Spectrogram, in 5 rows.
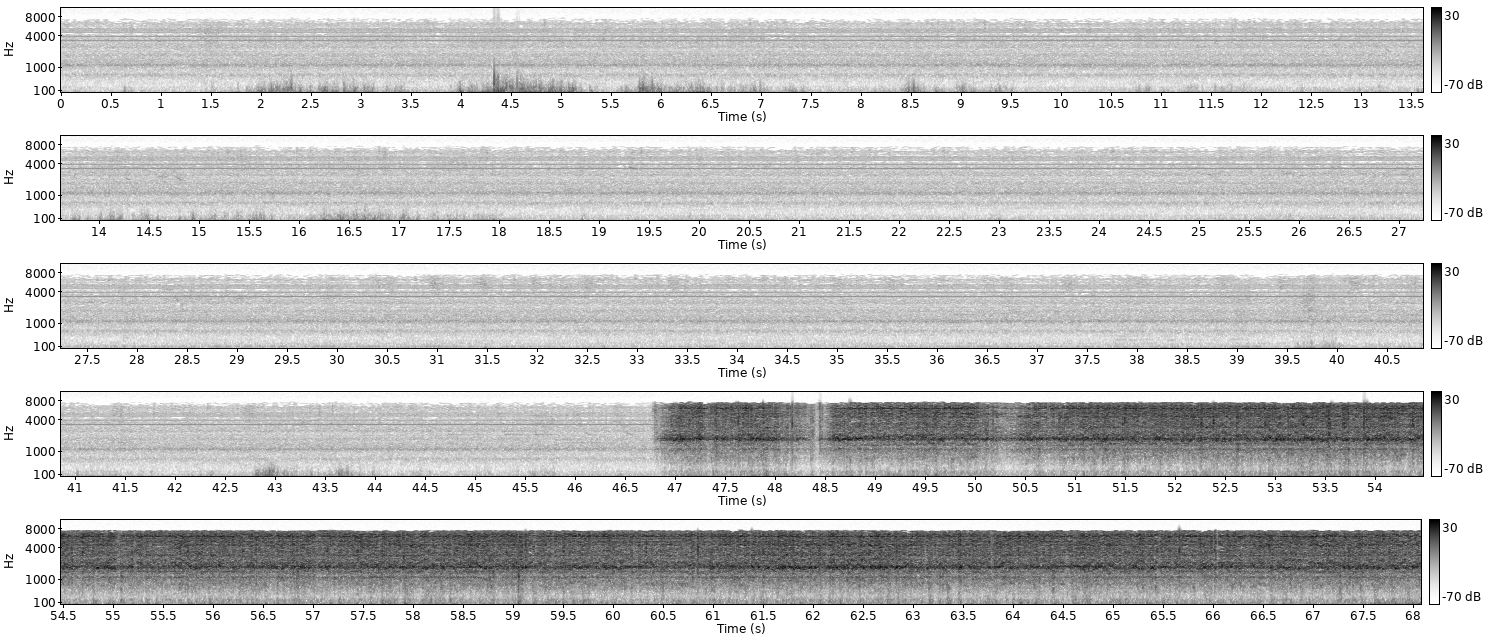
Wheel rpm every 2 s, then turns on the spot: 0, 0, 0, 0, 0, 0, 0, 0, 0, 0, 0, 0, 0, 0, 0, 0, 0, 0, 0, 0, 0, 0, 0, 60, 130, 150, 200, 200, 200, 190, 190, 200, 200, 200.
none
